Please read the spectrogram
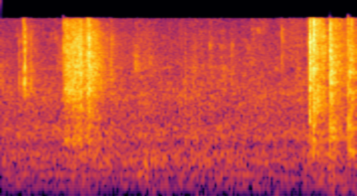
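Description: Light clicks and a short rattle about half a second in as BBs are spooned into a plastic funnel over a test tube, followed by sharper clicks of the funnel and plastic labware being handled near the end.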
